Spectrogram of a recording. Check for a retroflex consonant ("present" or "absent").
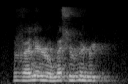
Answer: present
